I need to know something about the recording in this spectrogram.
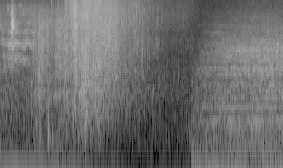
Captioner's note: splashing; serene instrumental music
